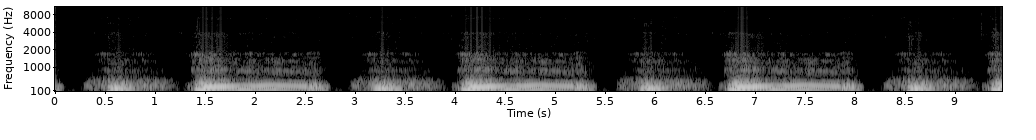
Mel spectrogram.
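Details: Vesicular breath sounds with rhonchi: low-pitched, snoring, rumbling sounds with each breath at about 22 breaths a minute.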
